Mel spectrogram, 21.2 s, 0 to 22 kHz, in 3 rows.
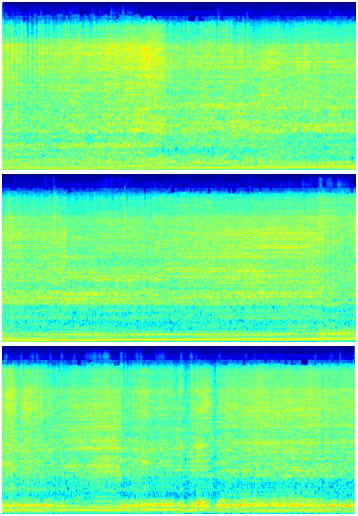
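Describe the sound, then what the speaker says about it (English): Sprint car engine running on 360 and 410 setups in a race shop, idling loud and close as a deep, rough, steady rumble that holds throughout with slight shifts in tone, no talking. "So the car fired up"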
